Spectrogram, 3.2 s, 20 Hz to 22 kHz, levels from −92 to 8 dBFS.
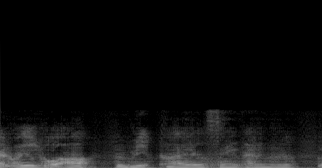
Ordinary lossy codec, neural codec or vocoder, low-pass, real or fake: none; codec, 16 kHz, 1 kbps, FunCodec, trained on Chinese and English, 50 frames a second; none; fake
